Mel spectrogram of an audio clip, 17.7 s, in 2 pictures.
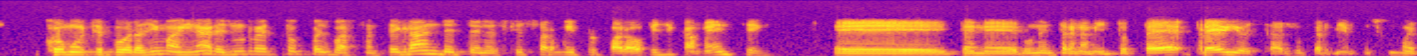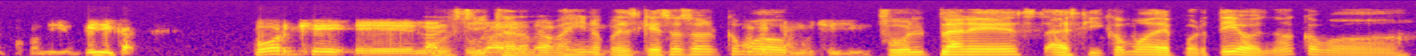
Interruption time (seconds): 11 s

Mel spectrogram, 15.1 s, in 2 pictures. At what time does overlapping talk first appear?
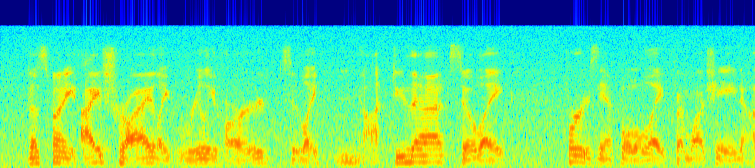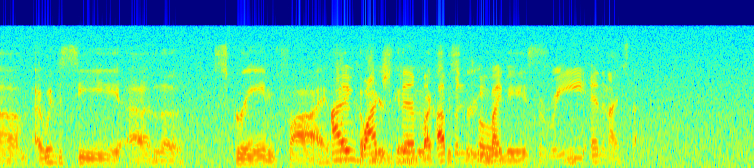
11 s

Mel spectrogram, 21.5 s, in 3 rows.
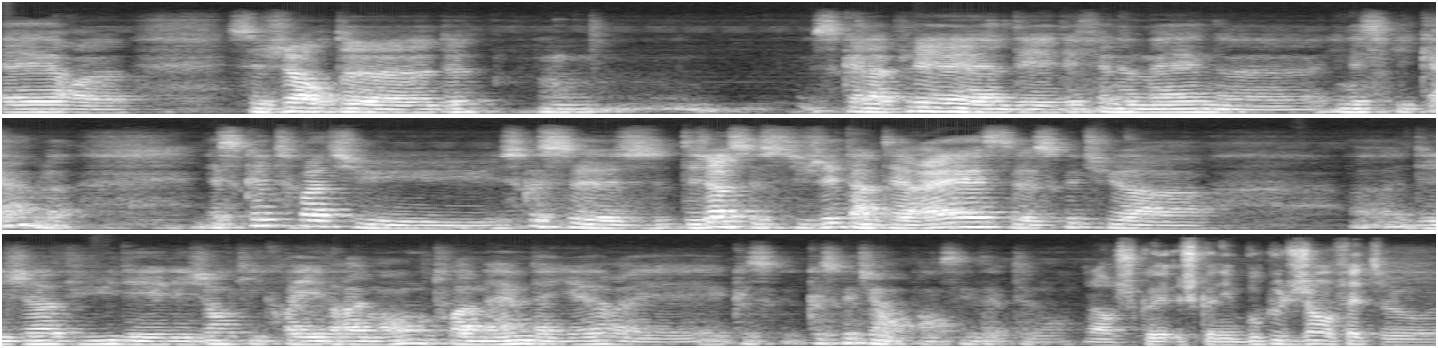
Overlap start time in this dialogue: none

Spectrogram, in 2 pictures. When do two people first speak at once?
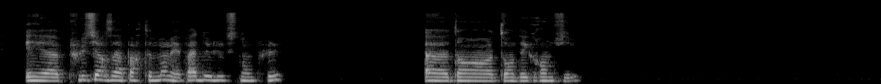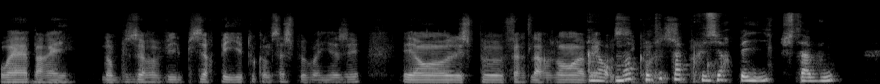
15 s

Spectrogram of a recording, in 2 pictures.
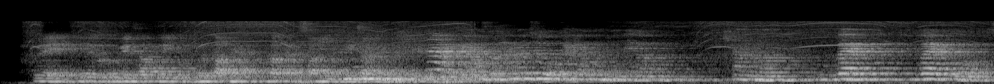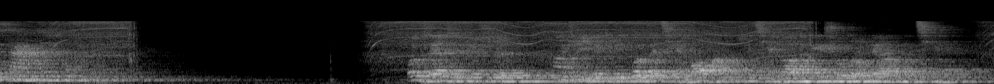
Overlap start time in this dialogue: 3 s

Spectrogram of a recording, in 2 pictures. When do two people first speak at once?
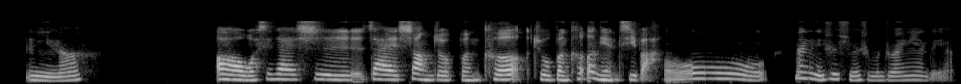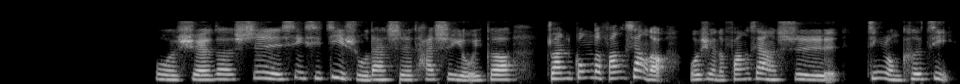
none

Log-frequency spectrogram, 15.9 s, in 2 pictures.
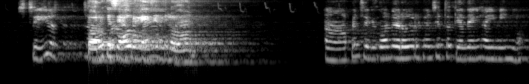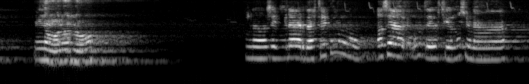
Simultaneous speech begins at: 1 s

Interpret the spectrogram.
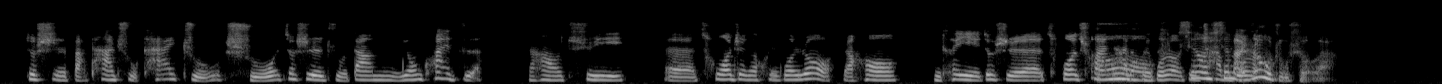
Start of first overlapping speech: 11 s

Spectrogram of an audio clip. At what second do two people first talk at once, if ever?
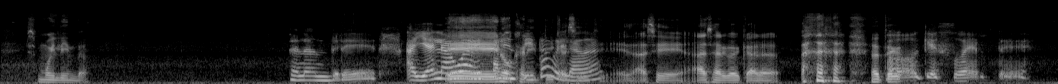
4 s

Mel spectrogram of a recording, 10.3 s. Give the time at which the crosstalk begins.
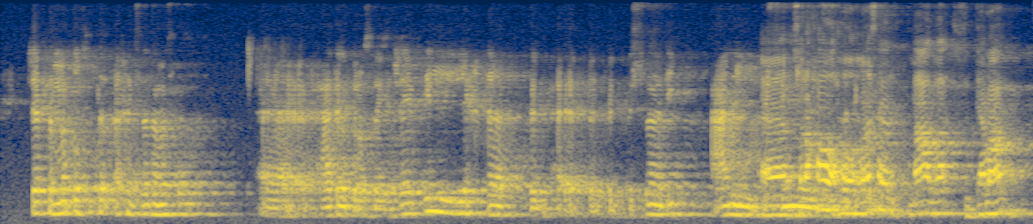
8 s

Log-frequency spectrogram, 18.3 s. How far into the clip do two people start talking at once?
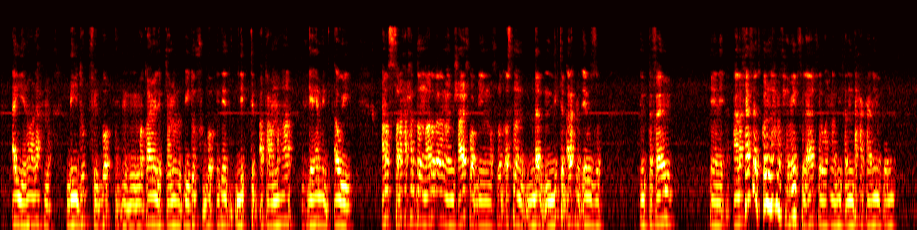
none

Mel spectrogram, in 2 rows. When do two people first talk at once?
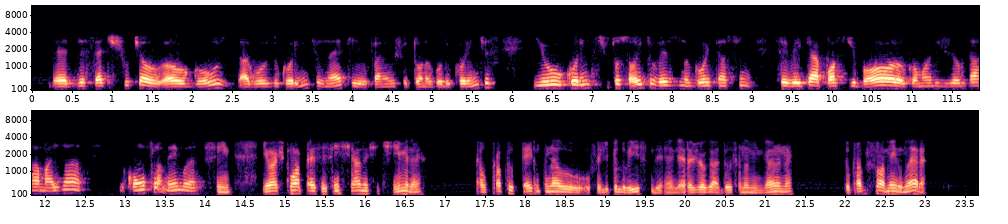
none

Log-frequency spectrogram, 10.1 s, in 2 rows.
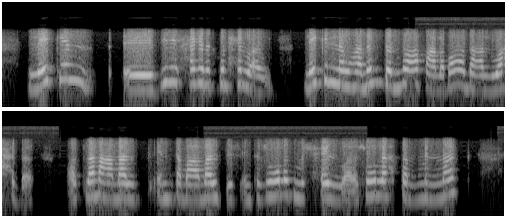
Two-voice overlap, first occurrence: none

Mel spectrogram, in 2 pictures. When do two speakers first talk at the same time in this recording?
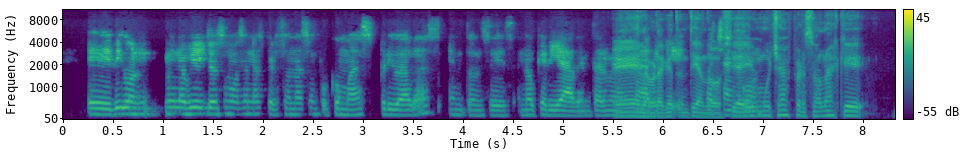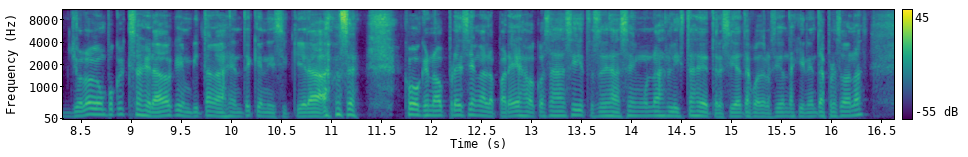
6 s

